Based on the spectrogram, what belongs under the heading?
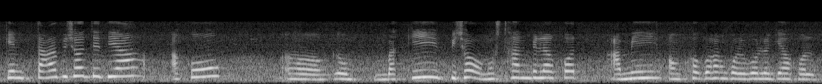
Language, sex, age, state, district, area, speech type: Assamese, female, 30-45, Assam, Nagaon, rural, spontaneous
